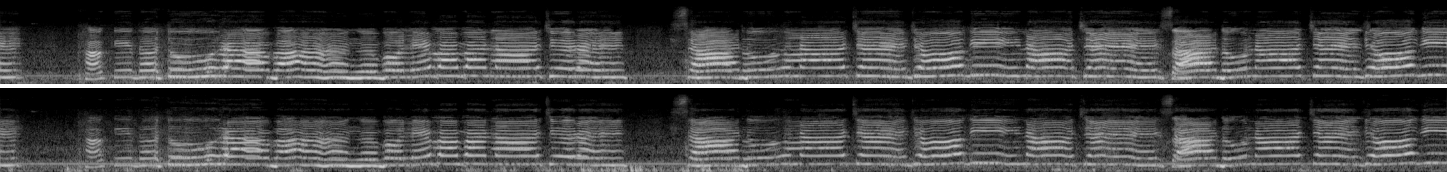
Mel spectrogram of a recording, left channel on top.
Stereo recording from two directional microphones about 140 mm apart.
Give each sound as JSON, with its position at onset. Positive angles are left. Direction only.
{"t": 0.9, "sound": "speech", "side_deg": 40}
{"t": 2.0, "sound": "music", "side_deg": -15}
{"t": 6.8, "sound": "female singing", "side_deg": -15}
{"t": 8.0, "sound": "child singing", "side_deg": -15}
